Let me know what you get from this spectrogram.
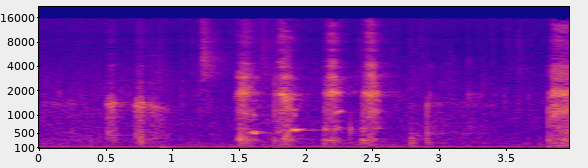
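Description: A Shih Tzu gives quick, breathy huffs and pants in rapid bursts, with a faint indoor hum behind.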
